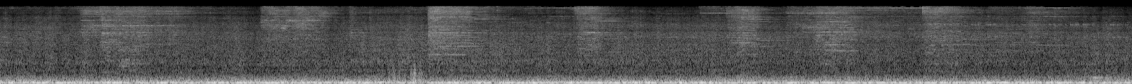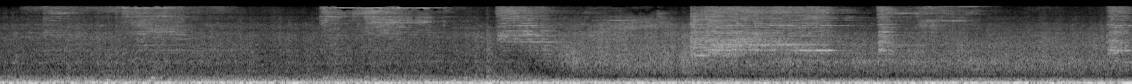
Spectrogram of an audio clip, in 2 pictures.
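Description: Freight train tank cars rolling past close by: a steady low rumble of wheels on the rails, with high-pitched wheel squeal and hiss coming and going every second or two, strongest after about 17 seconds.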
